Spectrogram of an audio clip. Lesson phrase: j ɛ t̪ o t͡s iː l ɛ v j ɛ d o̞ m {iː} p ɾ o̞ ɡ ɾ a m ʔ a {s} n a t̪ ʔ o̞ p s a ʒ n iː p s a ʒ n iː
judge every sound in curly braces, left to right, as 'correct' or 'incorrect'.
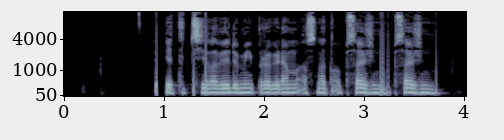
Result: correct, correct

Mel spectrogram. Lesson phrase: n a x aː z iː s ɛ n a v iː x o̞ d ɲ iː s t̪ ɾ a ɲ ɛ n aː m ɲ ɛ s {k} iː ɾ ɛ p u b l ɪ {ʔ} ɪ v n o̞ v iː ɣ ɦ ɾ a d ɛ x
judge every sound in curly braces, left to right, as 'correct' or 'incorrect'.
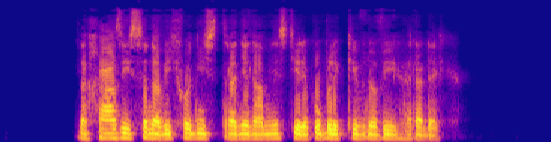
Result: incorrect: c, incorrect: k

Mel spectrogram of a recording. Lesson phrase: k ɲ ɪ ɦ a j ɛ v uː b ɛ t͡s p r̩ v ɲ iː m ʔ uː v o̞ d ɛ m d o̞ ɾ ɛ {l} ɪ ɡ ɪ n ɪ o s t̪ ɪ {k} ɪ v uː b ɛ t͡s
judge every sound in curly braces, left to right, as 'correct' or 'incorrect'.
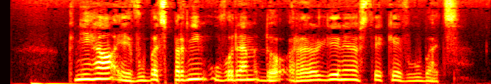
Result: correct, correct

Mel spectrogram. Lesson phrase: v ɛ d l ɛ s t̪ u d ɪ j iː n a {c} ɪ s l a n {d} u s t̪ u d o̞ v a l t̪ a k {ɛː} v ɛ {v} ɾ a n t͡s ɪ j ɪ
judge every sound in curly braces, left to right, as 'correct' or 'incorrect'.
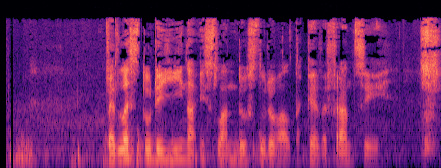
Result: incorrect: ʔ, correct, correct, incorrect: f

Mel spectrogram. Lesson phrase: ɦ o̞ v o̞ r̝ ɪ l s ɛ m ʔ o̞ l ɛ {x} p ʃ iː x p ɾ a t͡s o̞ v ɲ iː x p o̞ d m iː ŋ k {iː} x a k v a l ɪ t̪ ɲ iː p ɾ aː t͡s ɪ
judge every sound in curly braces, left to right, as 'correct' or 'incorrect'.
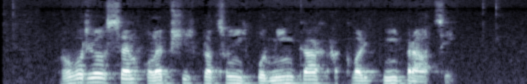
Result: incorrect: none, incorrect: aː

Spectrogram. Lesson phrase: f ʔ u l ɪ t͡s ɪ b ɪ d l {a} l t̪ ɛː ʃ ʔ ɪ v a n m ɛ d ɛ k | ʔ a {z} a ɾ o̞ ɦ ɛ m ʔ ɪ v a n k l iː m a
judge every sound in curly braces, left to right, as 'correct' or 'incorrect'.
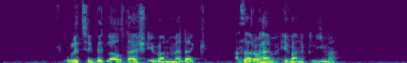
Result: incorrect: ɛ, correct

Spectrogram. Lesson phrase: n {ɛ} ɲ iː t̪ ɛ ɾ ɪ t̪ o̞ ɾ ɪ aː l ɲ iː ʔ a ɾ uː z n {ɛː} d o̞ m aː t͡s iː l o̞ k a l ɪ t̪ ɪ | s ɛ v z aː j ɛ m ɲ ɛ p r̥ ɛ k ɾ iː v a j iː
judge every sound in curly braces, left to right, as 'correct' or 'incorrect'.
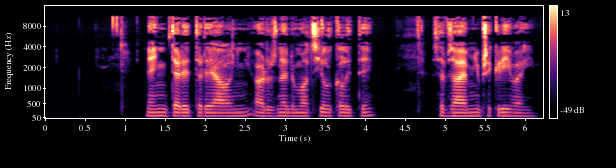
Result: correct, correct

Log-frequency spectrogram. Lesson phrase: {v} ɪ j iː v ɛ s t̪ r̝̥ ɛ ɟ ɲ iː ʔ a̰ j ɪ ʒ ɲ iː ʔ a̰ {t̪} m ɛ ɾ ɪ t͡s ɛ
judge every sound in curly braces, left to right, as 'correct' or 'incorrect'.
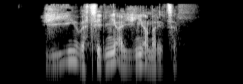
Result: incorrect: ʒ, incorrect: none

